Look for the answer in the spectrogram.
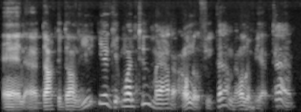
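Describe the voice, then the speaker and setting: A man's voice: fairly low pitch, huge pitch swings, a little fast, dull audio. A man hosting a talk show in a casual, rambling, chummy conversational way.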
